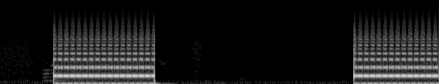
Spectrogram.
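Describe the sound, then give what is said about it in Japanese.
Telephone ringback tone heard while a call is being dialed: two loud, steady, buzzy rings, each about a second long, separated by a silent pause of about two seconds. “かけてます、電話中です。”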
